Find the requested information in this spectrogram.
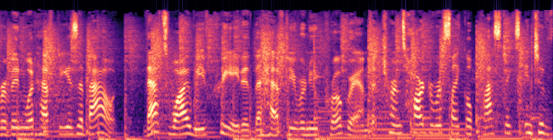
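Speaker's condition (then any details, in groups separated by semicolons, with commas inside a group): No condition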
